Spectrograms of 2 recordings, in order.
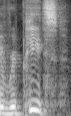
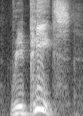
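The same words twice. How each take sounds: First: Said in the usual way. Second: "Repeats" punched louder, as a joke; emphatic repeat. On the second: Shown as a demonstration. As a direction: hit "Repeats" hard for emphasis. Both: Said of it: "repeats for emphasis".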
